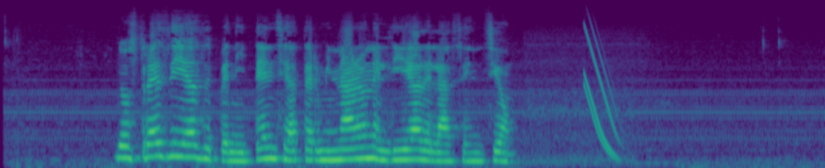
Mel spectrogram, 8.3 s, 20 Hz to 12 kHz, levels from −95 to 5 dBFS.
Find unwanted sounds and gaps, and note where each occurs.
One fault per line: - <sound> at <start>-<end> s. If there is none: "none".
- chirp at 5.8-6.3 s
